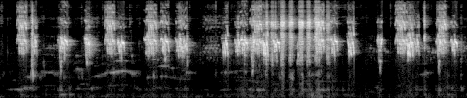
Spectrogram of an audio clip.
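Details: Budgies chirping in a breeding setup: separate short buzzy chirps at first, building into a rapid chattering run, then scattered chirps again.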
